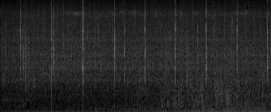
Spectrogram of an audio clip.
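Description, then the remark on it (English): Rain falls steadily in a soft, crackling hiss, with sharp individual drops ticking out irregularly every half second or so, in the soundscape piece by an artist, from a compilation album. No voices. “And this piece that we're listening to is called …, and it's from a compilation album released by Irsé Music called ….”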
